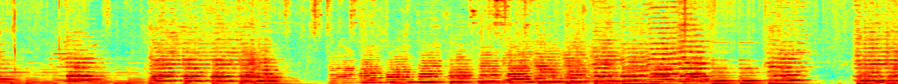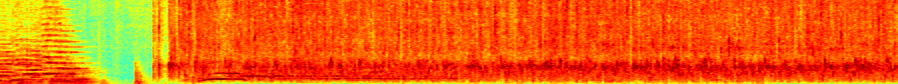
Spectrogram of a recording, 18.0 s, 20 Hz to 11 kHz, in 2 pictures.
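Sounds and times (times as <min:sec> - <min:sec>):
orchestra of violins and clarinet: 0:00.0 - 0:10.0
audience applauding: 0:10.5 - 0:17.9.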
